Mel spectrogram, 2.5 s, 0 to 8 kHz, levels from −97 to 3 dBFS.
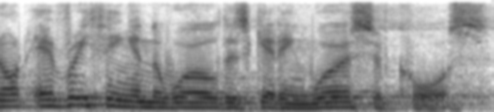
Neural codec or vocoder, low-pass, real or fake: none; 7.2 kHz; real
